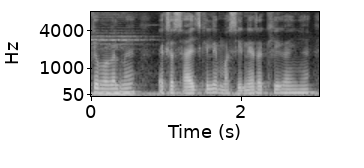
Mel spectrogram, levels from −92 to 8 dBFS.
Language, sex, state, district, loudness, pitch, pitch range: Hindi, male, Uttar Pradesh, Lucknow, -16 LUFS, 125 Hz, 110-130 Hz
